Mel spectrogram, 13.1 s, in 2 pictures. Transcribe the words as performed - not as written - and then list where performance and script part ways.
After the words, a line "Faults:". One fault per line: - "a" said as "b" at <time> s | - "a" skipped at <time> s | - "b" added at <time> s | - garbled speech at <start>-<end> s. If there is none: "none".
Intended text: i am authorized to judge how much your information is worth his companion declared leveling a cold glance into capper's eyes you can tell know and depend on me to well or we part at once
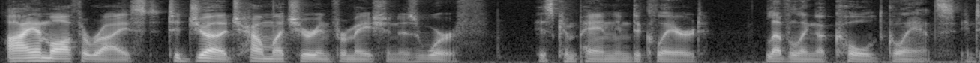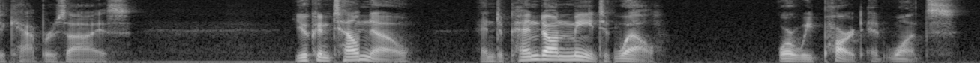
i am authorized to judge how much your information is worth his companion declared leveling a cold glance into capper's eyes you can tell know and depend on me to well or we part at once
Faults:
none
